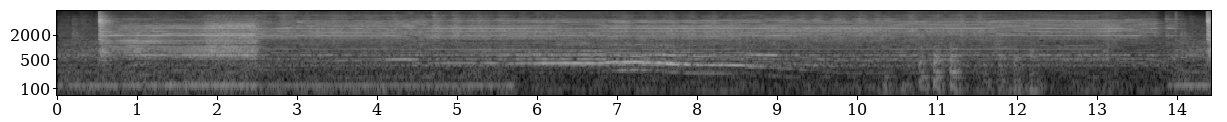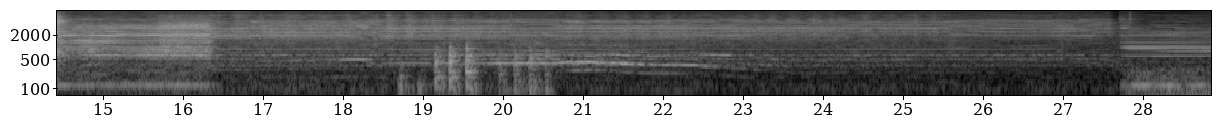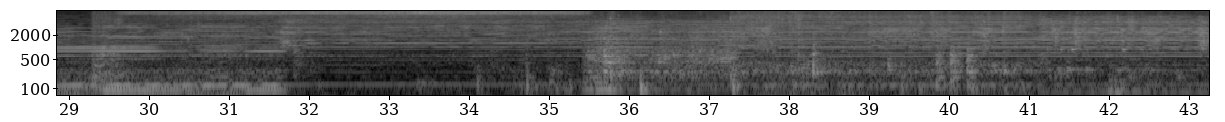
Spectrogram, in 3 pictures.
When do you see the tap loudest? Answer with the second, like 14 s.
36 s.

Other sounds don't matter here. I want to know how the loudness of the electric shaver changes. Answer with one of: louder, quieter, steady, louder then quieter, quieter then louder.
quieter.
